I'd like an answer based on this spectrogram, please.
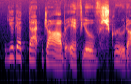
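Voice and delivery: hushed, confiding half-whispered aside. Recounting what she half-whispers to you about the guards, retelling a half-whisper. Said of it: "she kind of whispers to you".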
